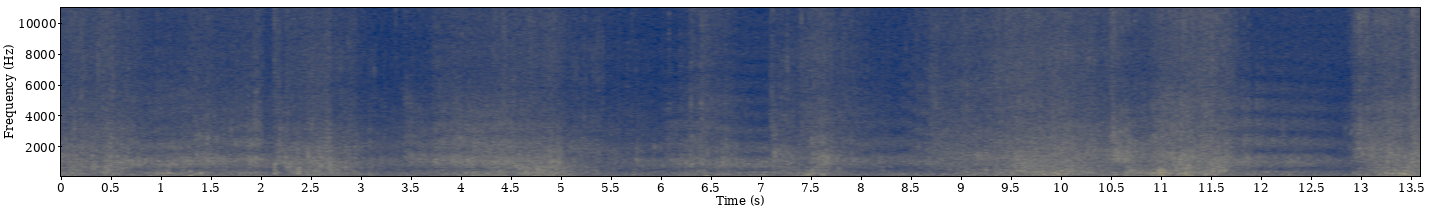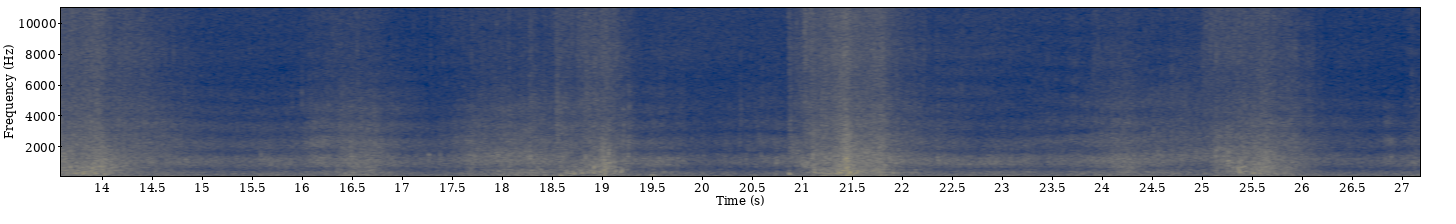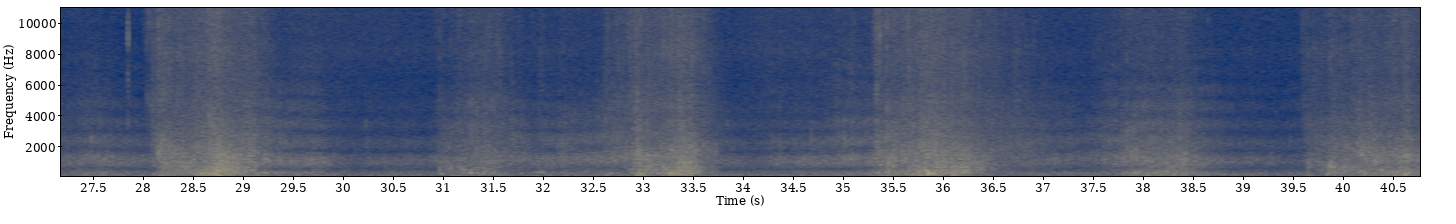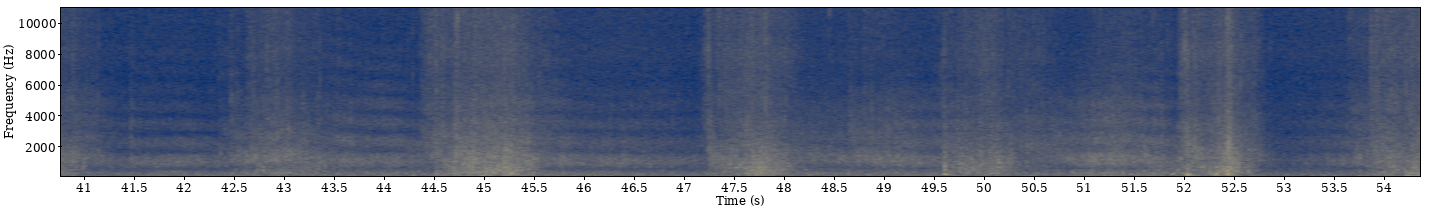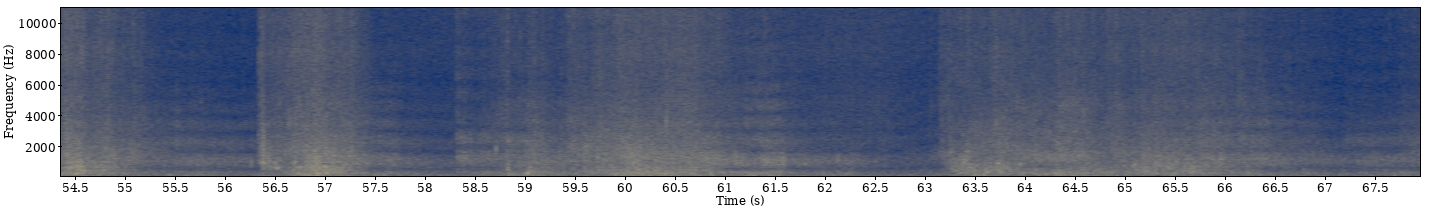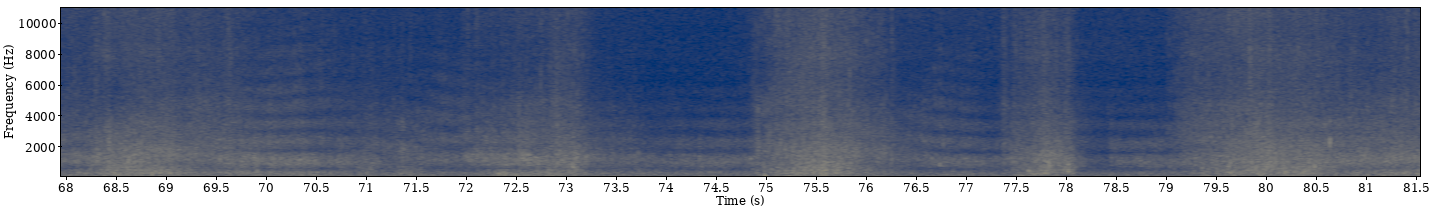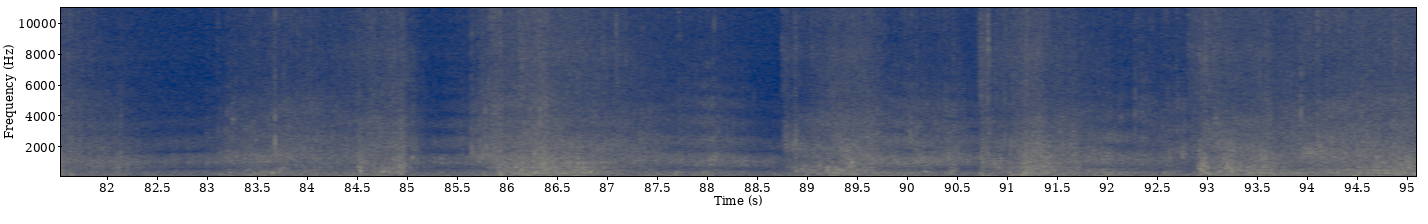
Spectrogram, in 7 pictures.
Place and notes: Rivedoux-Plage, France - The bridge beach
Recording of the small waves near the bridge of Ré.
